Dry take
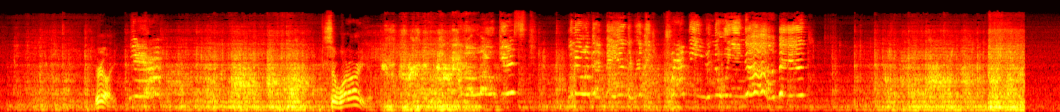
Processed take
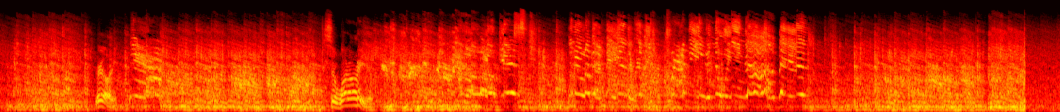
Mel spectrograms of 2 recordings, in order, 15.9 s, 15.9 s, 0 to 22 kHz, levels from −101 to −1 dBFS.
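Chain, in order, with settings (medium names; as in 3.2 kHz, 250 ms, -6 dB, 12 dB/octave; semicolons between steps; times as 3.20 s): reverse; compression 6:1, threshold -30 dBFS, peak gain reduction 16 dB; reverse; peaking EQ 12 kHz -5.5 dB 1.1 oct; vibrato with a chosen wave saw down 4.1 Hz, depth 160 cents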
